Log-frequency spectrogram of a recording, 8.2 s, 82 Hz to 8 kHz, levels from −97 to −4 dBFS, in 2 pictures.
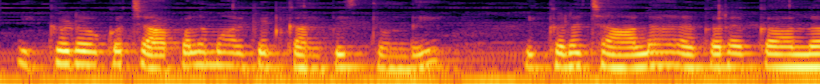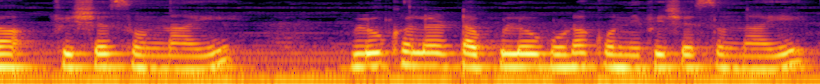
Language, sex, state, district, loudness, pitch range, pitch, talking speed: Telugu, female, Telangana, Karimnagar, -15 LUFS, 190-220 Hz, 210 Hz, 125 wpm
